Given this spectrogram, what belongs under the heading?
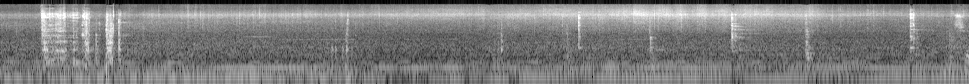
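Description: Italian sausage fries steadily in a pan for peppers and onions, giving a continuous close sizzle with scattered sharp ticks and clicks, like a utensil touching the pan, and no talking.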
